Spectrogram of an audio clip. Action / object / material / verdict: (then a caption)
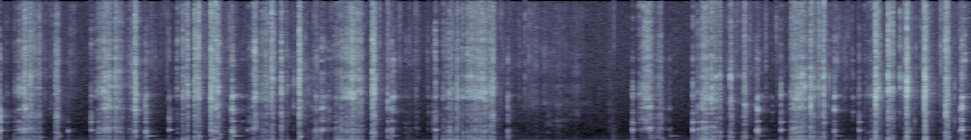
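scrape / bar of soap scraped with a metal blade / soap / none. A metal blade scrapes and carves flakes from the face of a dry, solid oval red-pink bar of soap held in one hand. It makes bright, crackly scraping bursts and quick crisp clicks with almost no ring. A quieter, softer stretch sits in the middle before the crunchy cuts pick up again.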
